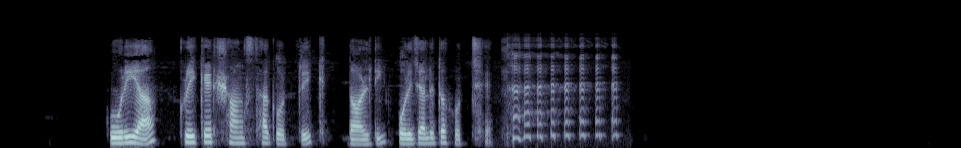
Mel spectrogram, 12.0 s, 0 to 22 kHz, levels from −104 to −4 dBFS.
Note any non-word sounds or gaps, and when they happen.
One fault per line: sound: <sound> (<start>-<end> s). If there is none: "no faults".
sound: laugh (6.3-7.8 s)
